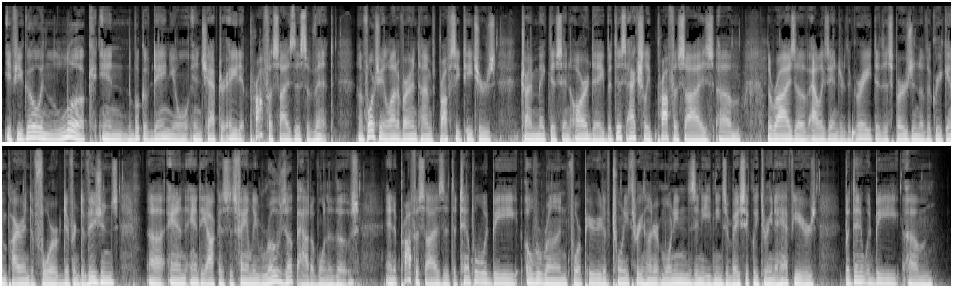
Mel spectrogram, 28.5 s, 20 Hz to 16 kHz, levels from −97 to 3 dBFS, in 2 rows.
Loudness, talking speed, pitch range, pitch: -13 LUFS, 200 wpm, 105-120 Hz, 110 Hz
